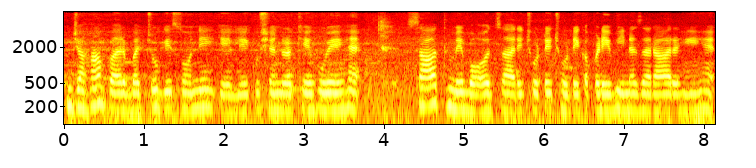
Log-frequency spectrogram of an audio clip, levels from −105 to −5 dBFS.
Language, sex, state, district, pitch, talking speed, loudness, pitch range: Hindi, female, Haryana, Charkhi Dadri, 170 Hz, 170 wpm, -17 LUFS, 165-180 Hz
